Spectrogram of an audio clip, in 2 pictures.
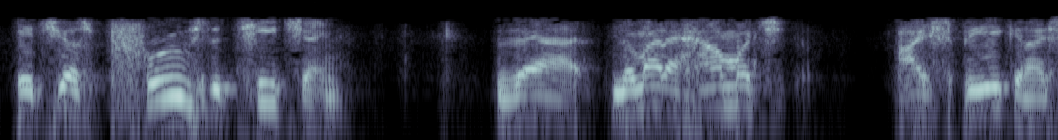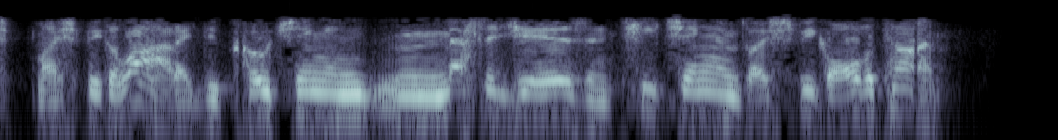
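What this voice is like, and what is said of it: Strong New York accent. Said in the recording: “my strong New York accent ... I will always have this New York accent”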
